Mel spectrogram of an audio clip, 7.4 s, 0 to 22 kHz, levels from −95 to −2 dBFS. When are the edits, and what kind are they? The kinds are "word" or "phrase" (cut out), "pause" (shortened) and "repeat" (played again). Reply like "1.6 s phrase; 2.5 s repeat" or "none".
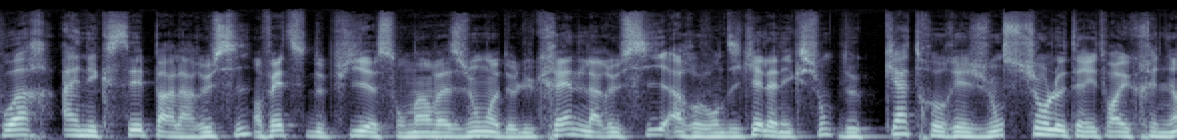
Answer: none

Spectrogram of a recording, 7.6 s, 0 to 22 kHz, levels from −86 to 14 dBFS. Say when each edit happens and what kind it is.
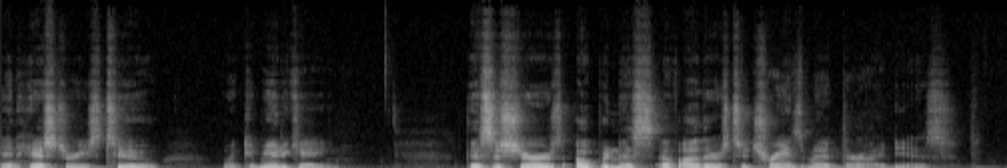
none

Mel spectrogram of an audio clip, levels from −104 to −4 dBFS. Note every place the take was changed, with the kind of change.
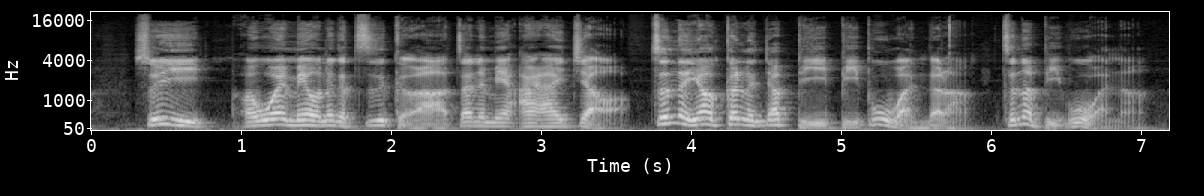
3.6 s word; 6.0 s pause

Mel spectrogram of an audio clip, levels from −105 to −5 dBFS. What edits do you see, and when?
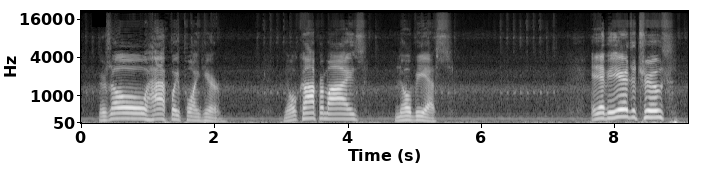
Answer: none

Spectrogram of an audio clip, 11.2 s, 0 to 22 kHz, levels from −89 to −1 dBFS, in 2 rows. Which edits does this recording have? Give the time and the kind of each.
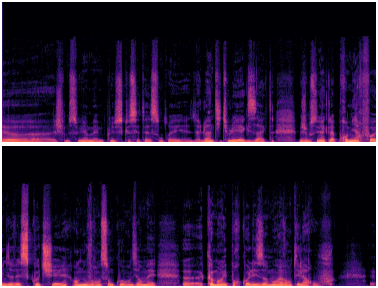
none

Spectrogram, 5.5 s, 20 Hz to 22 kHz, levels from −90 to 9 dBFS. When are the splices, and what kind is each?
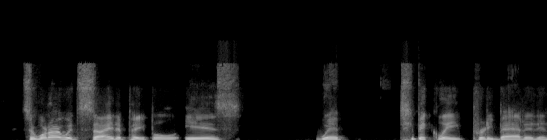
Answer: none

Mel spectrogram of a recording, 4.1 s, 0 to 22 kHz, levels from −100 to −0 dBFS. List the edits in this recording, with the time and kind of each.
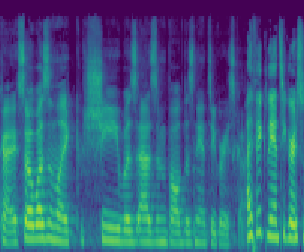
none

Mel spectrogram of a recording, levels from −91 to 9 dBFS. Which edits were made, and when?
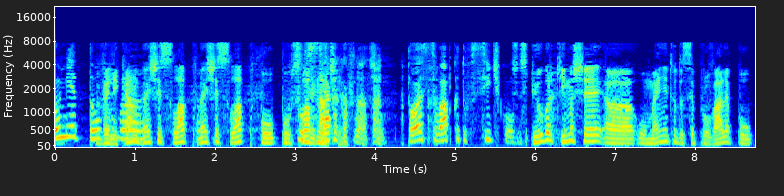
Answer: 1.8 s repeat

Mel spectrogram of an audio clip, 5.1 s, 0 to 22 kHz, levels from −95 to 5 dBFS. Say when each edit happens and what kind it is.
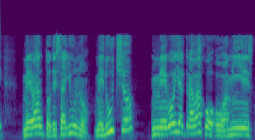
2.9 s pause

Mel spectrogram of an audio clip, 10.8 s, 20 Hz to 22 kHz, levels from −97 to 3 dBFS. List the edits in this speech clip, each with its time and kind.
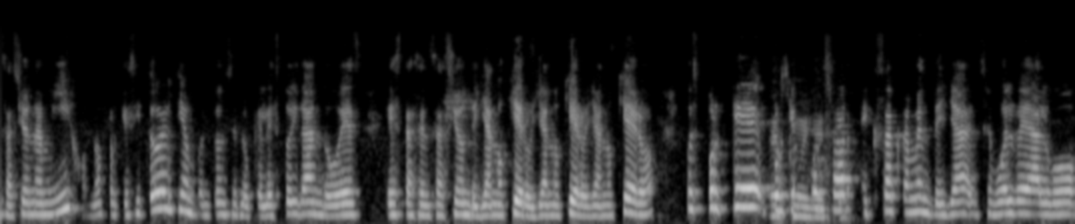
none

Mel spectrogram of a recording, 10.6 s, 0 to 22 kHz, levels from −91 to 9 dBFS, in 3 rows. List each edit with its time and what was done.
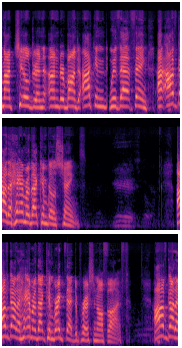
2.1 s word; 4.5 s word; 9.2 s word

